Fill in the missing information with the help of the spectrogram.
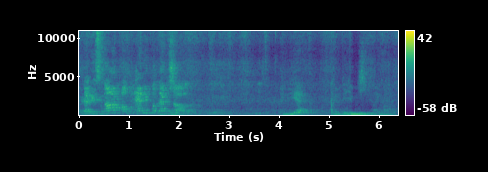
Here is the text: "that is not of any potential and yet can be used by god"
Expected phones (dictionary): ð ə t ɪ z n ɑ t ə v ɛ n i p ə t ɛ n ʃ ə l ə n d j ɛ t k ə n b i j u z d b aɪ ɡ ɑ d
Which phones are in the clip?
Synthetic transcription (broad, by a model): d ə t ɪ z n ɑ t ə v ɛ n i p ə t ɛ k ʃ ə n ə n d j ɛ t k ə n b i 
